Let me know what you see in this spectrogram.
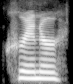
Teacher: casual spoken English follows the example of dropping the T sound completely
